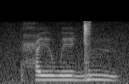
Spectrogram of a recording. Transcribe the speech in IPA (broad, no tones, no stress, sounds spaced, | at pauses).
ħ eː w e ŋ͡ǀ ɨ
